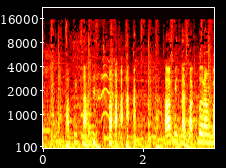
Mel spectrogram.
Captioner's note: laughs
